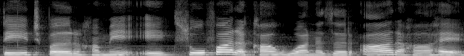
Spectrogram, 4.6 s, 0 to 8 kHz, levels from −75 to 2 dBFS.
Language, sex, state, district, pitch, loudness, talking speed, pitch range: Hindi, female, Punjab, Fazilka, 225 Hz, -16 LUFS, 140 wpm, 215-245 Hz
